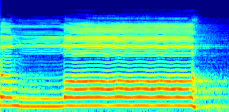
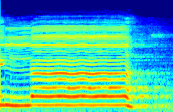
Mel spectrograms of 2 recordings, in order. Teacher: اس میں جلالت اللہ عز و جل کے لام سے پہلے حرف پر زبر ہے تو اس لیے اس لام کو پر یعنی موٹا پڑھیں گے۔ وقف کی حالت میں ہا کی پیش کو ساکن کرنا ہے اور یہاں پر وقف کی حالت میں مد عارض ہوگی، 2 سے 3 الف تک کھینچ کر پڑھیں گے۔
